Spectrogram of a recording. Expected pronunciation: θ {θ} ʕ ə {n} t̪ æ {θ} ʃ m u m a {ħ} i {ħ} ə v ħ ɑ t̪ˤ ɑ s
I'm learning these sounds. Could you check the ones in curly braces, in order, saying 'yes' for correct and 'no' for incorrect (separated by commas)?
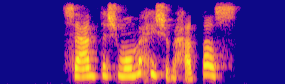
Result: no, no, no, yes, no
